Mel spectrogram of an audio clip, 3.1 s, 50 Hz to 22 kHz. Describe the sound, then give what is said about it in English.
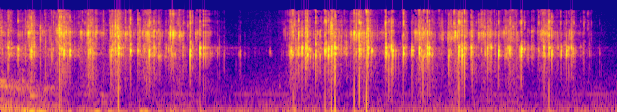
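Deer toe rattles on a gray-and-white striped beaded bag with 14-karat gold beads clatter in two shaken bursts separated by a brief pause, a dense, bright clicking with no voices. “But it's embellished, the bag itself is embellished with the toes of deer.”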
